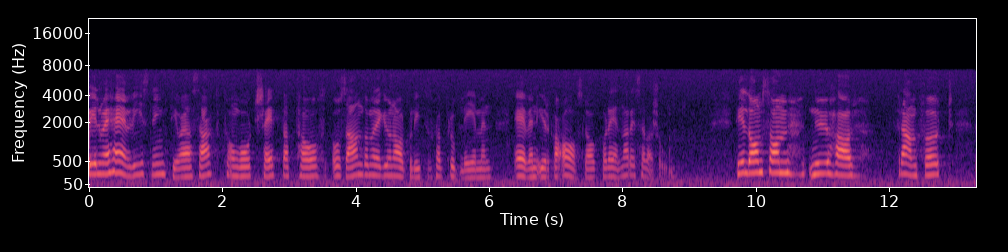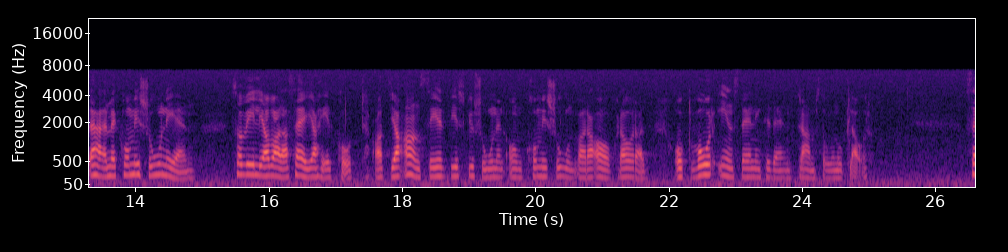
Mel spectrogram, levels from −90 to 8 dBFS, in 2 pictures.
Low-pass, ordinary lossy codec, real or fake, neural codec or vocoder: 7.2 kHz; none; real; none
